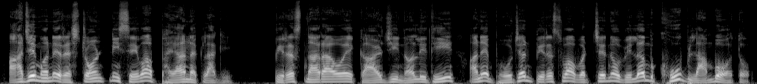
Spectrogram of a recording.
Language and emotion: Gujarati, disgusted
